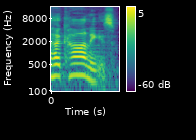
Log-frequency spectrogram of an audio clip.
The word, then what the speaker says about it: Haqqanis: “Pakistan is under pressure from the US to launch a ground offensive in North Waziristan against the Haqqanis [Pronouncer: Hah - Con - Knees], which pose one of the deadliest threats to American forces inside Afghanistan.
